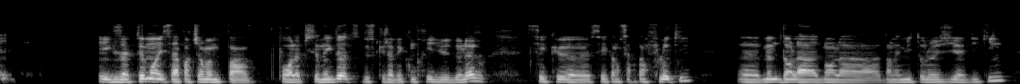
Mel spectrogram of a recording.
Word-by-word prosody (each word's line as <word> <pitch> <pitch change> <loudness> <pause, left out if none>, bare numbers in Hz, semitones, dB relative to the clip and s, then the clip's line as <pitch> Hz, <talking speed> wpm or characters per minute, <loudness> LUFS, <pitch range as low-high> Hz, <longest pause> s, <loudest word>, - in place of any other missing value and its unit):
E - - -8 0.9
e - - +1
exactement, 120 +3 +5
et 120 - +5
c'est 115 -1 -3
à 110 - +7
partir 110 +1 0
même, 115 -1 +4
enfin, 100 -1 +1 0.2
pour 110 -1 +3
la 105 - +3
petite 105 - -9
anecdote, 125 +2 +3
de 110 - -6
ce 110 - -10
que 115 - -10
j'avais 110 -1 -2
compris 115 +2 -5
du 110 -2 -3
de 110 - -2
l'œuvre, 140 +2 +3 0.4
c'est 115 -3 -4
que 110 -4 0
c'est 105 +2 -6
qu'un 110 +1 -5
certain 115 +1 -7
Floki, 125 +9 -1 0.5
heu, 110 -2 -1
même 120 +2 +2
dans 120 -1 +2
la 110 -2 +4
dans 110 +1 -3
la 100 -1 -4
dans 105 - -8
la 110 - -5
mythologie, 115 0 -3
heu, 110 - -1
Viking, 115 - -6
115 Hz, 225 wpm, -21 LUFS, 110-120 Hz, 0.9 s, à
